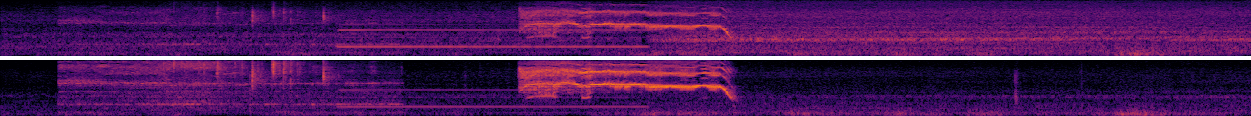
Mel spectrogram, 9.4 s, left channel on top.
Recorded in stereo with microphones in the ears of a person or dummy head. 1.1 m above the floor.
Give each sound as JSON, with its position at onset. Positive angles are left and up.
{"t": 0.4, "sound": "a running tap", "side_deg": -55}
{"t": 2.5, "sound": "a trumpet", "side_deg": 80}
{"t": 3.9, "sound": "a scream", "side_deg": -35}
